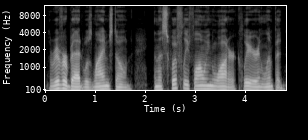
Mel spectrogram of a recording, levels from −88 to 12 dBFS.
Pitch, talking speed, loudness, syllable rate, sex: 120 Hz, 160 wpm, -18 LUFS, 5.0 syllables/s, male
